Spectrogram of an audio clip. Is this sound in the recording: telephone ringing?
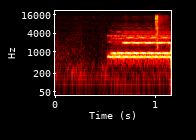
yes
